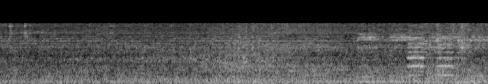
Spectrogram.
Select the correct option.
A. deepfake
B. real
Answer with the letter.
A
